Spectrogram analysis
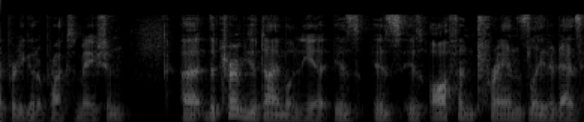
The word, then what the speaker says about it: eudaimonia: to pronounce it's not to about it's it's pronounced eudaimonia once you give it like the english transliteration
